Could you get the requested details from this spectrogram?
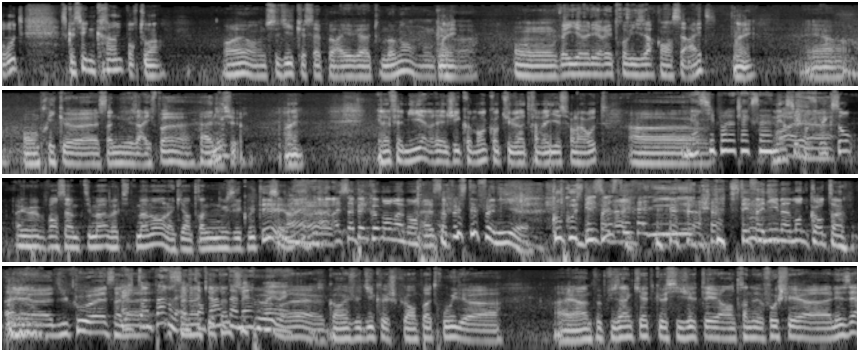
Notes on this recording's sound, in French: Sur la route vers le salon Solutrans, qui se tient à Lyon, nous avons fait une halte sur l'aire de services de Saint-Rambert d'Albon, sur l'A7. Sont allés à votre rencontre et vous avez été nombreux à vous arrêter pour participer à l'émission, en direct.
